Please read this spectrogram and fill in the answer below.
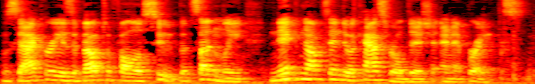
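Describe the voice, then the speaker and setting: A man's voice: mid-range voice, lively intonation, a little fast, pushed and bright. A man reading stage directions aloud in a plain, matter-of-fact way during a staged play reading. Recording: echoey, distant stage sound.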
